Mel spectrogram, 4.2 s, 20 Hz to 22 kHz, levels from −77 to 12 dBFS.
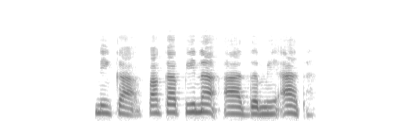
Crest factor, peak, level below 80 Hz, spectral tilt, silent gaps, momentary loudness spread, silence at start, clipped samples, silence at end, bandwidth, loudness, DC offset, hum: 20 dB; -14 dBFS; -82 dBFS; -5.5 dB/octave; none; 8 LU; 0.95 s; under 0.1%; 1.05 s; 9 kHz; -32 LUFS; under 0.1%; none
